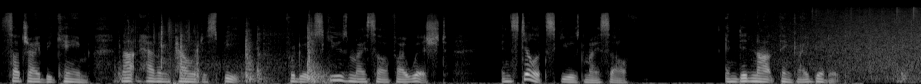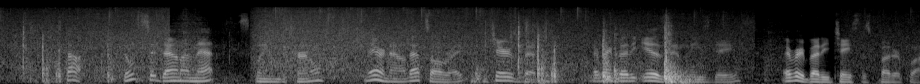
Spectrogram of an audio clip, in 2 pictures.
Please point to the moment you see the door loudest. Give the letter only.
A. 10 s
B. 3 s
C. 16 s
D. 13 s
C.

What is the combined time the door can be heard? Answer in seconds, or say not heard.
6 s.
